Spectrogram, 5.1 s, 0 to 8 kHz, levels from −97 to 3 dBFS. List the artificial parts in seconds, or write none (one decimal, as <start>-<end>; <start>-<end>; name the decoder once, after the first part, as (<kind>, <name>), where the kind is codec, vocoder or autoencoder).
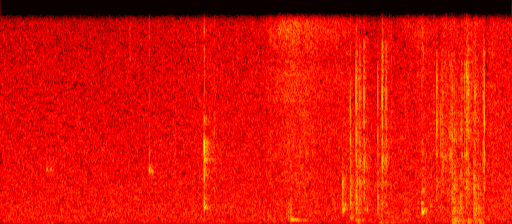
none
